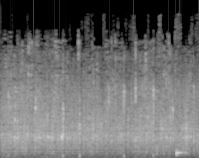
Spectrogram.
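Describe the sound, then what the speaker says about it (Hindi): Fifteen to twenty curry leaves and three spoonfuls of ground coconut fry in a pan for idli sambar, giving a steady close sizzle with a few soft stirring knocks throughout. "अभी इसको हम अच्छे से फ्राई करेंगे।"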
